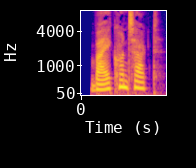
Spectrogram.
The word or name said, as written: vejkontakt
